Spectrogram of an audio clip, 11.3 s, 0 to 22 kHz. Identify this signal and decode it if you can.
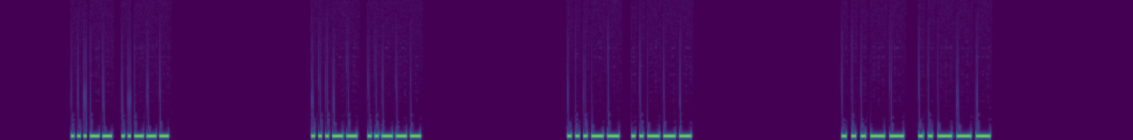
Morse code, heard as a keyed tone, about 34 wpm, 700 Hz. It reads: 32 32 32 32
